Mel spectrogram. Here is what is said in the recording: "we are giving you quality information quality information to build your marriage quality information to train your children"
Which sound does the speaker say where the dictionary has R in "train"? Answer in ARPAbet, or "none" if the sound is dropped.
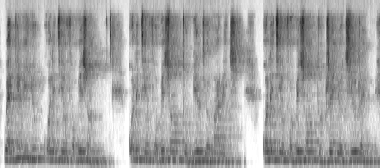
R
